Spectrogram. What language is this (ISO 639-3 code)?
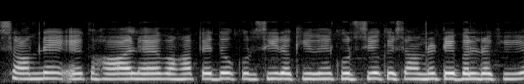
hin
